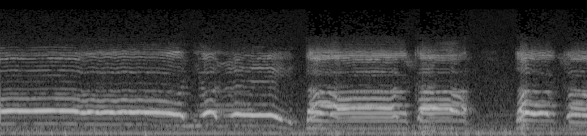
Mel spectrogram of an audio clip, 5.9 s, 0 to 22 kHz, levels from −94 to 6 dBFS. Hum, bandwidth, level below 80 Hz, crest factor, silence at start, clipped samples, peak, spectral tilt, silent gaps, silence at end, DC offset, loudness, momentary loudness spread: none; 15 kHz; -54 dBFS; 12 dB; 0 s; under 0.1%; -16 dBFS; -5.5 dB/octave; none; 0 s; under 0.1%; -28 LUFS; 5 LU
